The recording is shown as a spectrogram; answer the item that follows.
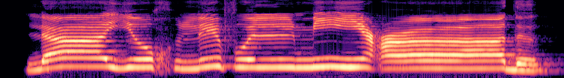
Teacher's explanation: وقف کی صورت میں دال ساکن ہو جائے گا اور اس پر کلکلا ہوگا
